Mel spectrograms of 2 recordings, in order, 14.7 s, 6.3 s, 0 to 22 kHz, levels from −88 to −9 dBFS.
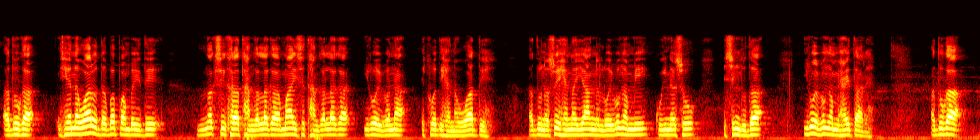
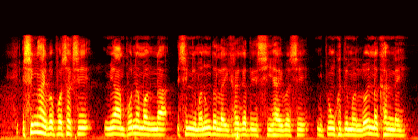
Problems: none marked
